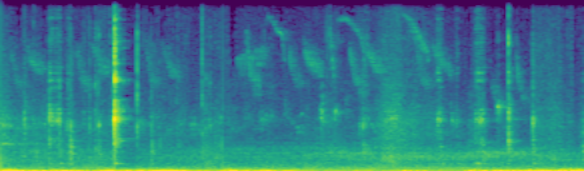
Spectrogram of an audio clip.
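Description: Light metal clicks of a screwdriver and small carburetor parts as a throttle linkage is fitted to a small engine's carburetor, sharpest about a second in and again near the end, over a low steady rumble. A bird chirps several times in the middle.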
